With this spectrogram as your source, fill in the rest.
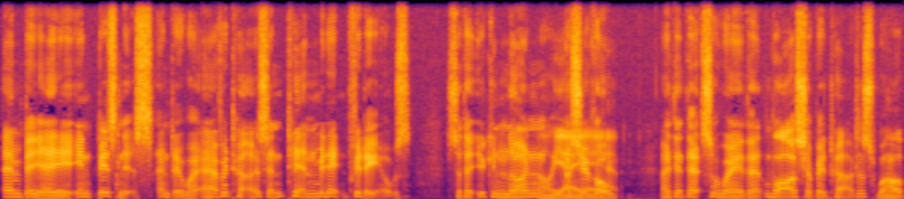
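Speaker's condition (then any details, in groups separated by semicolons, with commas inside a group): Deafness; brown cochlear implant on side of head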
